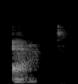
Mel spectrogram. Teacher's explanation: this sound ah is a low front vowel and because it's low it's can't possibly become a nasal because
